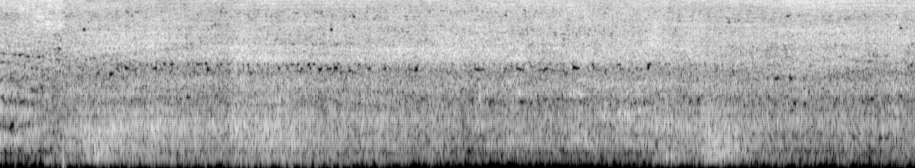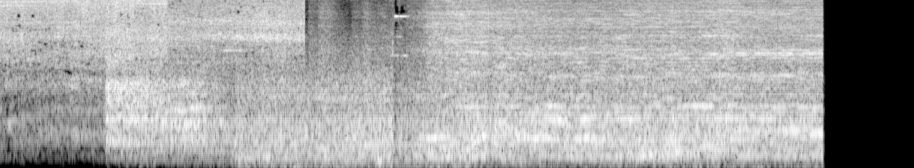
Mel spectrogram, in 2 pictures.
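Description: Plasma torch of a portable CNC cutting machine cutting steel plate: a steady, loud hiss from the arc and air jet. The sound changes about halfway through, taking on more low rumble, and cuts off abruptly near the end.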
